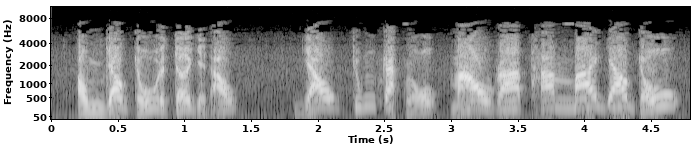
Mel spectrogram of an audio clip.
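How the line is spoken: Loud raised call. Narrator (Vietnamese): Trương Đạm Nguyệt cao giọng gọi lớn

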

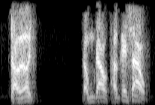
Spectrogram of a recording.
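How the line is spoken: Cry out. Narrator (Vietnamese): Lệnh Hồi Xung la lên

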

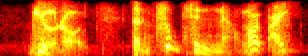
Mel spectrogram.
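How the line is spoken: Old man shouting. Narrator (Vietnamese): Lão quát lên

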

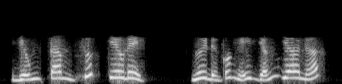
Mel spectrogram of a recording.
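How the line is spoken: Sharp shout. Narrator (Vietnamese): Nhạc phu nhân quát lên

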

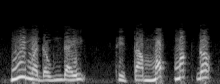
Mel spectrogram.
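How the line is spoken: Shouted. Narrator (Vietnamese): Bà ta quát

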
